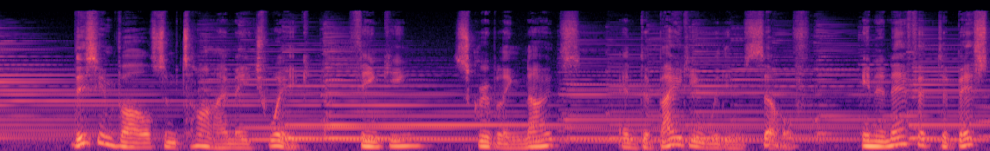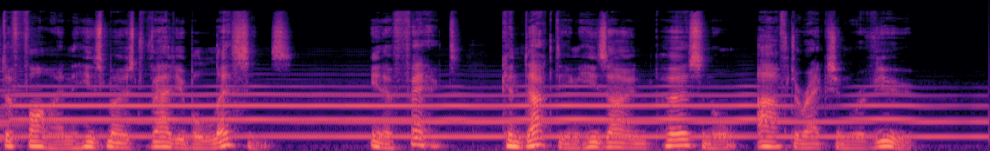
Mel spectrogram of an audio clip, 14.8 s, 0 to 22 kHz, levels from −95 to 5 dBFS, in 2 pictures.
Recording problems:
background music; loud; throughout; 6 dB below the speech

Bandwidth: 16 kHz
